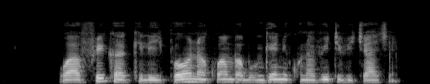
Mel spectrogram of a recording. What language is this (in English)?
Swahili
